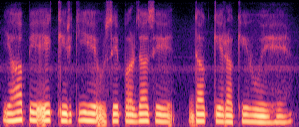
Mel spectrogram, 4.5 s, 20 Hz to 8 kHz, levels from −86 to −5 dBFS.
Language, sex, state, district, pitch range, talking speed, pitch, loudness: Hindi, female, Arunachal Pradesh, Lower Dibang Valley, 155-175 Hz, 175 wpm, 165 Hz, -14 LUFS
